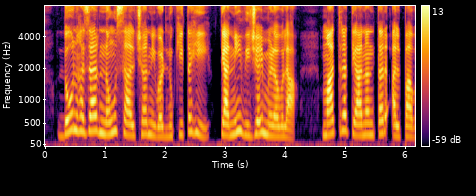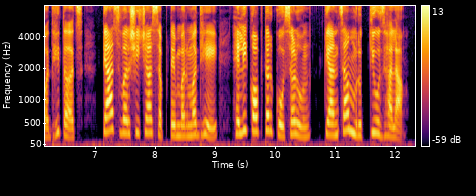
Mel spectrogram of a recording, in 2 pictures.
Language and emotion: Marathi, neutral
